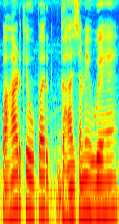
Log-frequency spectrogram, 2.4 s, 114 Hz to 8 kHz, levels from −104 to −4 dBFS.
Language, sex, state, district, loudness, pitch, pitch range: Hindi, male, Uttar Pradesh, Lucknow, -17 LUFS, 130 Hz, 125-140 Hz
